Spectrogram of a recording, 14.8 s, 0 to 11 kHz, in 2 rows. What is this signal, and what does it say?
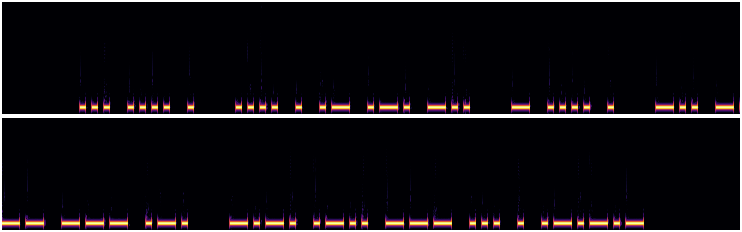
Morse code, heard as a keyed tone, about 21 wpm, 700 Hz. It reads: SHE HEARD THE DOOR CLOSE.
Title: Sentences from Top 1000 Words - Review Part 1 - 20wpm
